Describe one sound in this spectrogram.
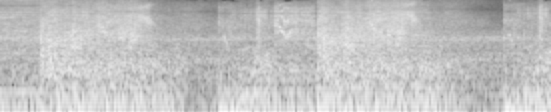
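A weapon fires with a sharp blast.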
